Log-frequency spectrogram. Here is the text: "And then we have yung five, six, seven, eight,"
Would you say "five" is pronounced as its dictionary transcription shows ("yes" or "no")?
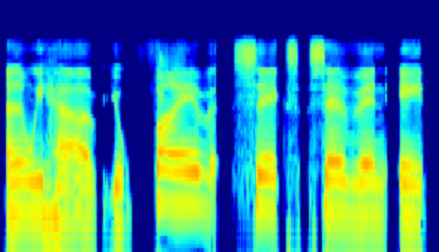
yes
